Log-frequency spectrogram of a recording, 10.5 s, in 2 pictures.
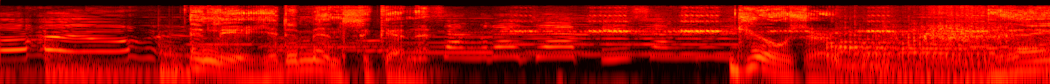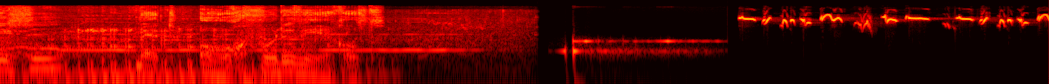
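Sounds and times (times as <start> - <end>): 
dunnock song: 0.0 - 8.0
speech: 1.0 - 2.4, 3.6 - 7.3.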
